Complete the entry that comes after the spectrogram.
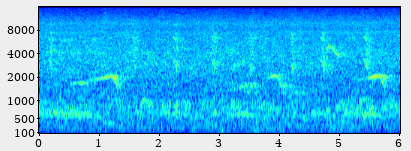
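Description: Several birds calling over a steady background hiss: short high chirps that slide downward, repeated about twice a second, and a few rising whistles that break off sharply.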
